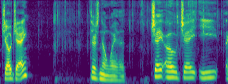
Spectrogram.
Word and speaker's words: JoJe: i looked up on the website and it's pronounced joe j there's no way that j-o-j-e accent is pronounced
